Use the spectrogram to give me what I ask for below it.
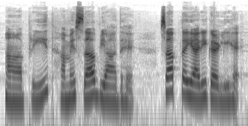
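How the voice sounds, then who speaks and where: A woman's voice: medium pitch, fairly quick, dry recording, faint music behind, natural voice. A woman voicing a firm but loving young wife and mother in an audio story, with a teasing, affectionate scolding manner. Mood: tender.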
